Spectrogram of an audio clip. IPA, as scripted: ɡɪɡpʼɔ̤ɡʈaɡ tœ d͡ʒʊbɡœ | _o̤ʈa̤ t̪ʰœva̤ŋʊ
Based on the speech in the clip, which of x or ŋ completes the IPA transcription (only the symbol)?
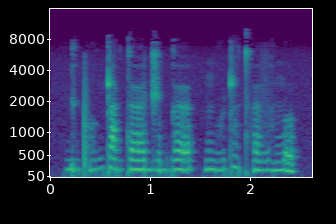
ŋ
